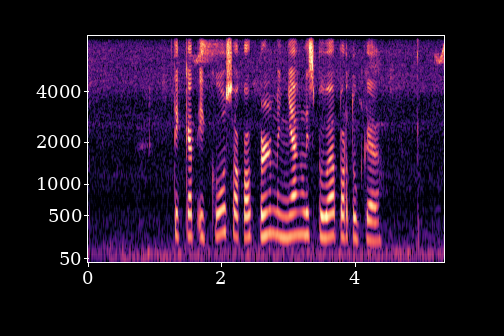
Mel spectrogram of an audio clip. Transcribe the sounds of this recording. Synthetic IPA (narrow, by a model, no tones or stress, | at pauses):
t̪ikɛt̪ikusɔkɔb̥ənməɲaŋlisb̥owapɔrt̪uɡ̥al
